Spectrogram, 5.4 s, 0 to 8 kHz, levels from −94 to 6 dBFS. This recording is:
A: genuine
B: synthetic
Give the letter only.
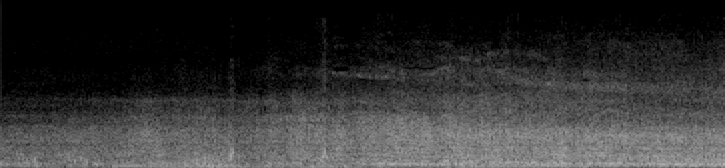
B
